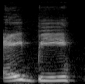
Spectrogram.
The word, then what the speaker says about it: Abhyss: And the pronunciation, the way it's spelled is Abhyss.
